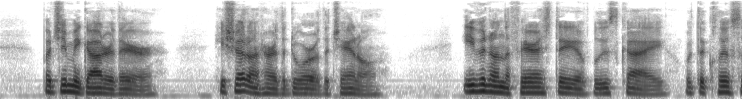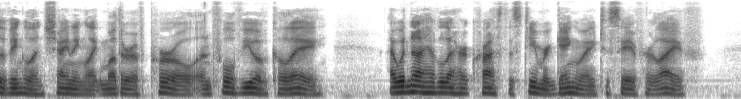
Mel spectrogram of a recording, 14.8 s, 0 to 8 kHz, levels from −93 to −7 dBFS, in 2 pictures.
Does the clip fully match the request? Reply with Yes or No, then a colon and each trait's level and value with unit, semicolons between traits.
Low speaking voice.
Yes: low, 110 Hz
